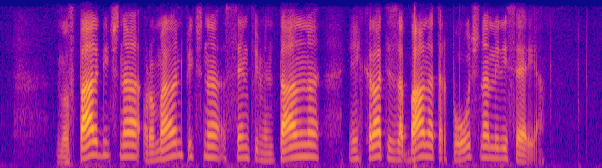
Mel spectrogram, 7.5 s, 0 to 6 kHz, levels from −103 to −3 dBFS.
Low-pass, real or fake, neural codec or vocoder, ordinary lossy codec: 5.4 kHz; fake; codec, 24 kHz, 0.9 kbps, WavTokenizer, medium speech release version 2; Opus, 24 kbps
